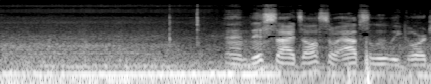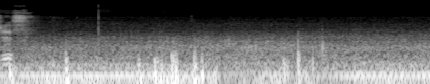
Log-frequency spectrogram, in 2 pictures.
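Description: A car's engine hums steadily with road noise from inside the moving car.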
